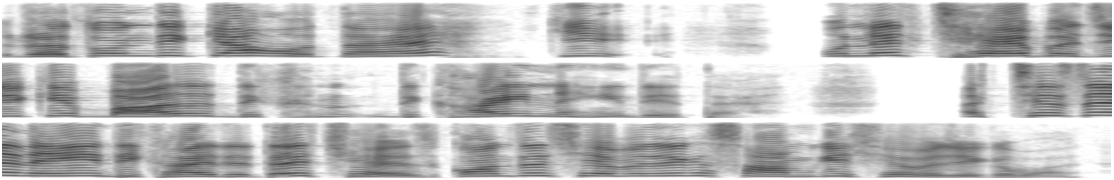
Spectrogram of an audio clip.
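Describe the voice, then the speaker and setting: Young woman chemistry tutor, high bright pitch, dry close sound, quizzes the class. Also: lively intonation, normal speed, no echo. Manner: repeats questions to students, checks understanding often. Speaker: chemistry teacher. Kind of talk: online class lesson.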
